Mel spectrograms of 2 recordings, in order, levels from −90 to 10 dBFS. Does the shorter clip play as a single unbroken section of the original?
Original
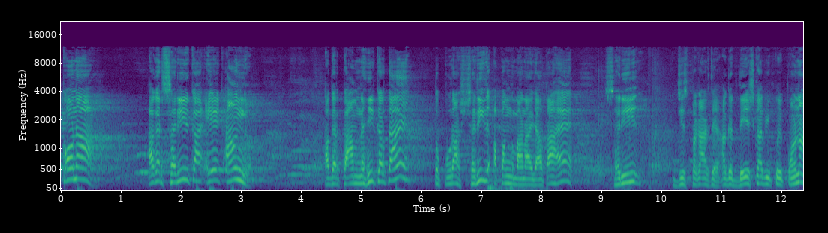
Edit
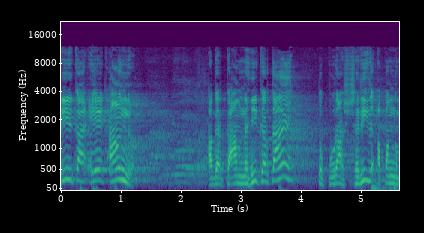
yes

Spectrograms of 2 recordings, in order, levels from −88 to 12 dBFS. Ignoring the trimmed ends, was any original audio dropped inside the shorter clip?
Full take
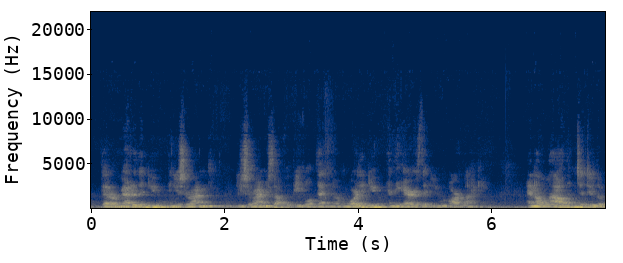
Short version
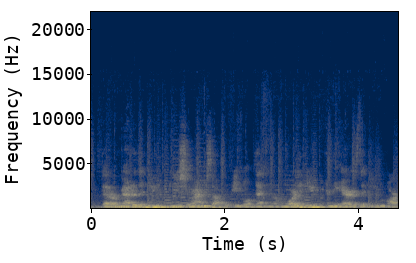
yes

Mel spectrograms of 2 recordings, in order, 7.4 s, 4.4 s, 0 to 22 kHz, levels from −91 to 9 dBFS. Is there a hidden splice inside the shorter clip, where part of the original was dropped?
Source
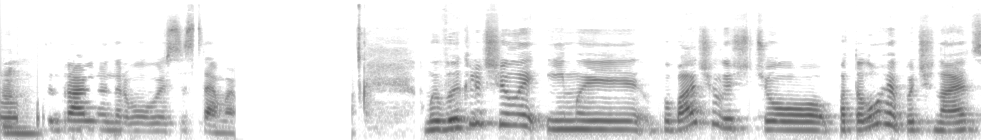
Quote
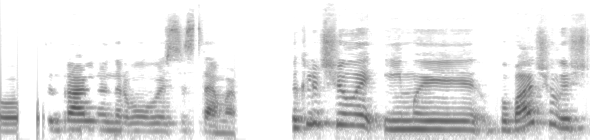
yes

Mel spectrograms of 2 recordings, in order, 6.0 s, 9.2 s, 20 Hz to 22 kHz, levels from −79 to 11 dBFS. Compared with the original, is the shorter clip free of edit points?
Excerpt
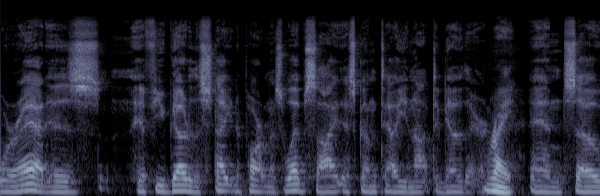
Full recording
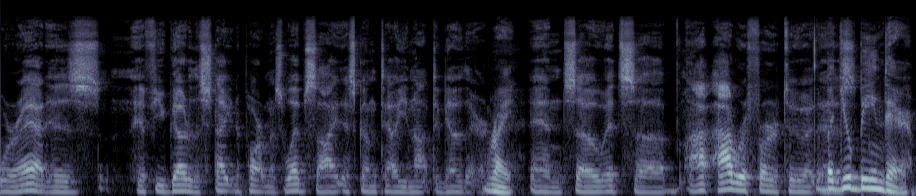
yes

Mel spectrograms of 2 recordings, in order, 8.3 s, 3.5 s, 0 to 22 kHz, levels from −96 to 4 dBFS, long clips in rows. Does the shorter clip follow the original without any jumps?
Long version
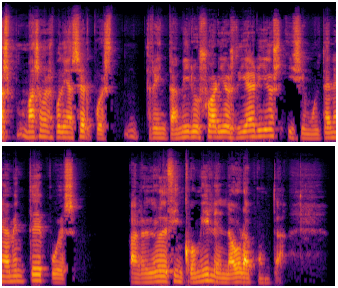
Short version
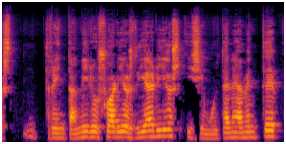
yes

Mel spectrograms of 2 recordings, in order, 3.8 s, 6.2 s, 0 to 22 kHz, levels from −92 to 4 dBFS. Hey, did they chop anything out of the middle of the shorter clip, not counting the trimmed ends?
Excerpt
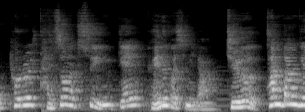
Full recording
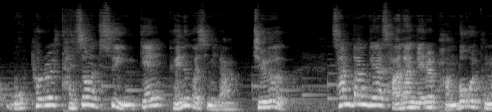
yes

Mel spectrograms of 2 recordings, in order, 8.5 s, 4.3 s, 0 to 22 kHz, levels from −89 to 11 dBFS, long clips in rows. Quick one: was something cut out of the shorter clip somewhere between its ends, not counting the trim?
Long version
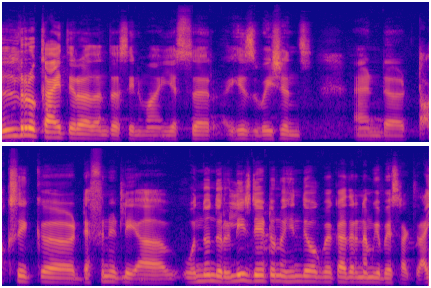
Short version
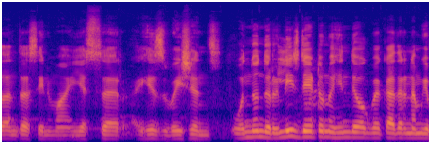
yes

